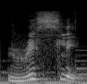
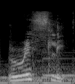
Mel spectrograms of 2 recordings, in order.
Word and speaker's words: Wriothesley: আমরা উচ্চারণ করব WRI, মানে ও এর উচ্চারণ নেই, টি এর উচ্চারণ নেই, এইচ এর উচ্চারণ নেই, ই এর উচ্চারণ নেই। তো এটার উচ্চারণটা হচ্ছে রিসলি, WRISLEY, রিসলি।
